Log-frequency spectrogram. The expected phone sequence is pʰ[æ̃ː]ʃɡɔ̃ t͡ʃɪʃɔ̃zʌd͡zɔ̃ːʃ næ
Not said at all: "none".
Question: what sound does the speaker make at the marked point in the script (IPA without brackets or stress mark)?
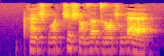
æ̃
